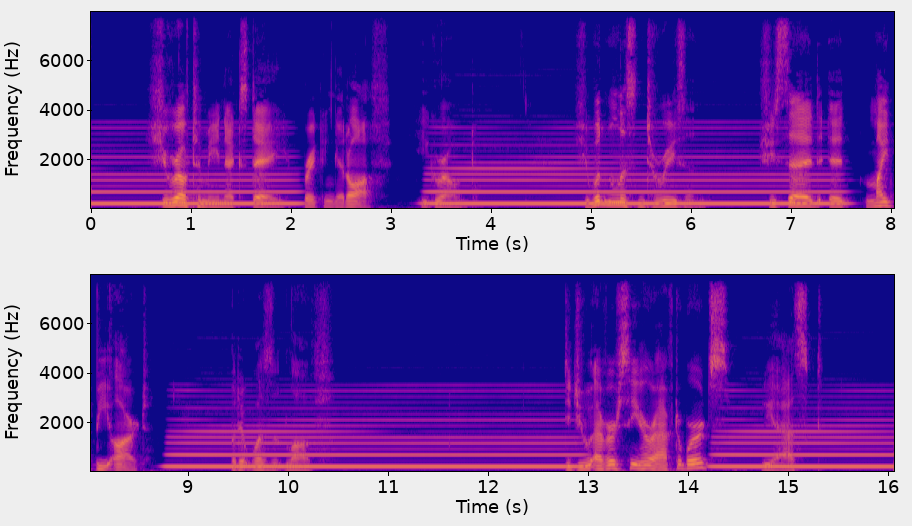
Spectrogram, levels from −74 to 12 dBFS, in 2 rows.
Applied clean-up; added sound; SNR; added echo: none; Wind instrument, woodwind instrument; 0 dB; none.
